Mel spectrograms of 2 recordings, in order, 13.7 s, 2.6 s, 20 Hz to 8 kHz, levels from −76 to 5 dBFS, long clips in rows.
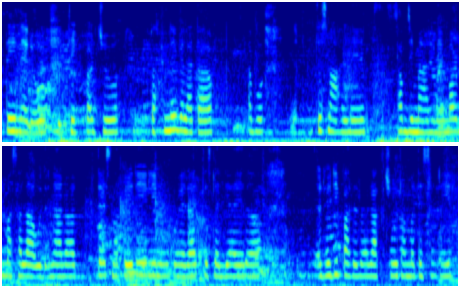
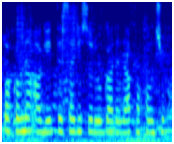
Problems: constant background noise, continuous background conversations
